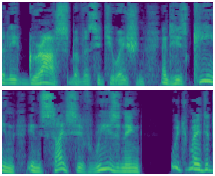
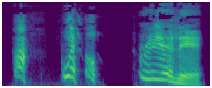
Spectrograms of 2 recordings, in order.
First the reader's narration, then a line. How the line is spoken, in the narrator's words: he cried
